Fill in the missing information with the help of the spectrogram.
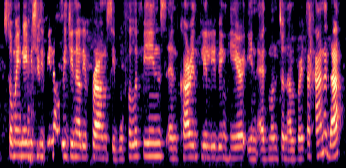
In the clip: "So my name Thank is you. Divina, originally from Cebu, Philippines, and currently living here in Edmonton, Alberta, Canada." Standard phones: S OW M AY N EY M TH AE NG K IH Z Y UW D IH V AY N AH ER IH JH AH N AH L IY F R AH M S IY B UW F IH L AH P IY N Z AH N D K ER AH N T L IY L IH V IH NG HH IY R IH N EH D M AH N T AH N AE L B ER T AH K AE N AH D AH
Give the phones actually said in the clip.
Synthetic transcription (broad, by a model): S OW M AY N EY M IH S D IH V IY N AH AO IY JH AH N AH L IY F R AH M S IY B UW F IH L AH P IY N S AH N D K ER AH N T L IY L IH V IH NG HH IY R IH N EH D M AH N T AH N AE L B ER T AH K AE N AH D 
